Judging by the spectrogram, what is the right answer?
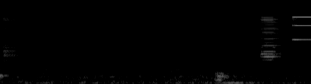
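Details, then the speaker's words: HP 15-BW laptop with no power, multimeter in diode/continuity mode across the current-sensing resistor: sudden steady high continuous beep after quiet probing, showing a short, caused by shorted capacitors that need replacing. "මේ resistor එක short ද කියලා බලමු. short නම් beep sound එක ඇහෙන්න ඕනි. diode mode එකේදී."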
